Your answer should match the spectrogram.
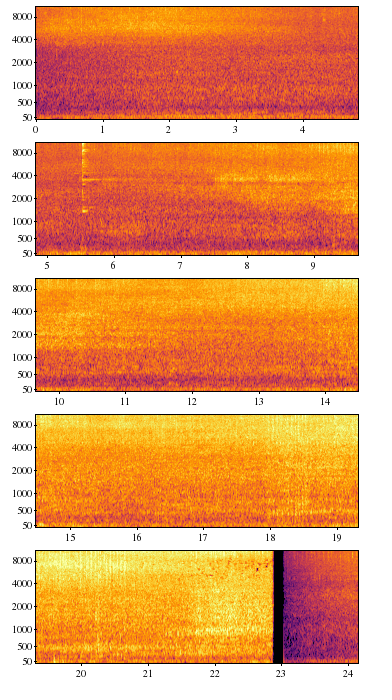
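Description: Live steam model locomotive running on garden-railway track, its running sound growing steadily louder as it approaches, then cut off abruptly near the end.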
